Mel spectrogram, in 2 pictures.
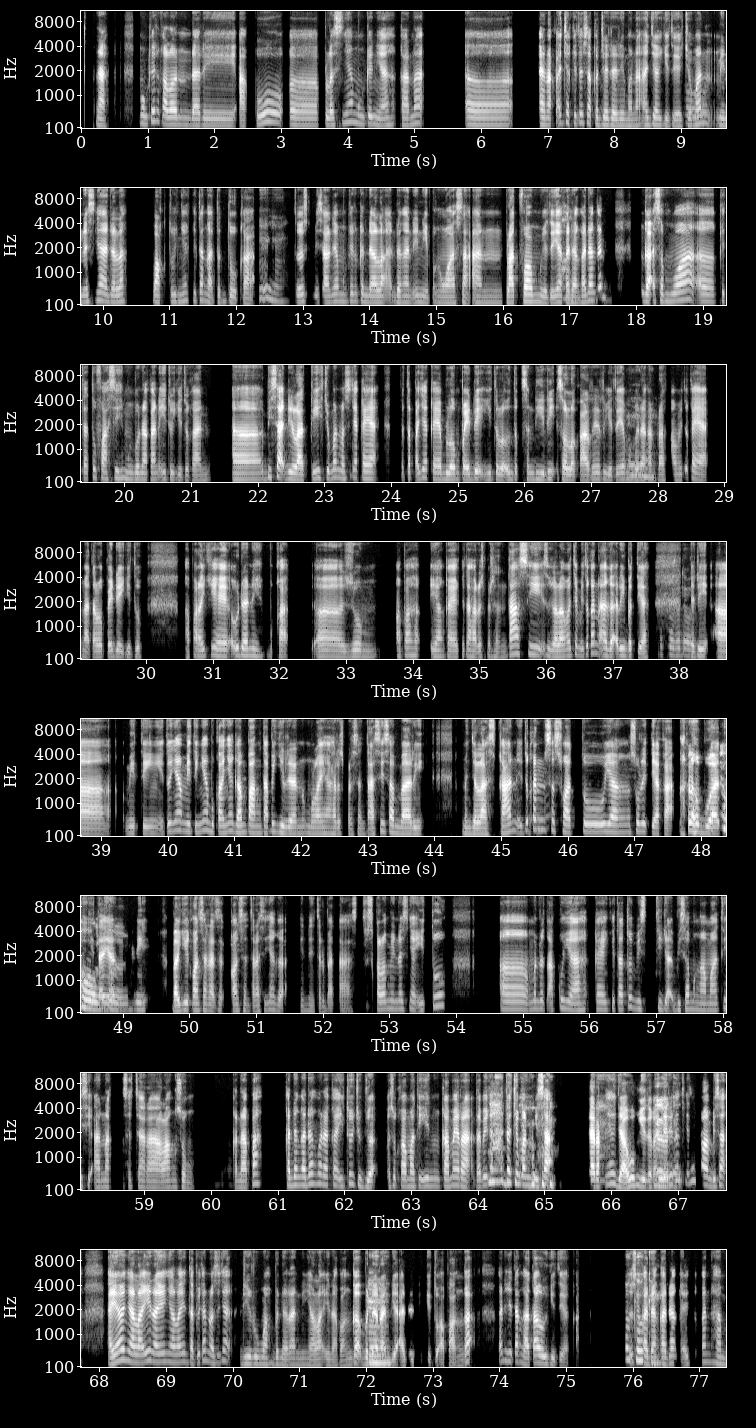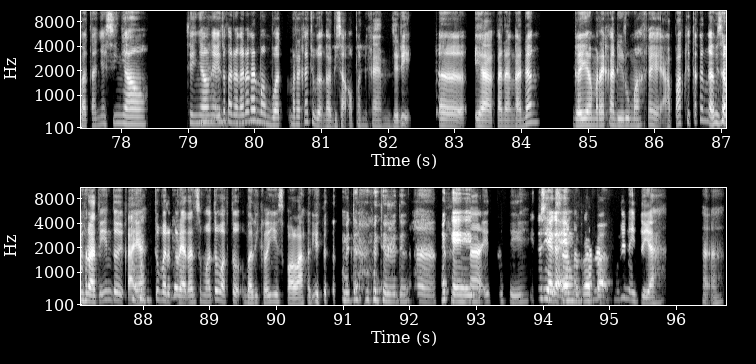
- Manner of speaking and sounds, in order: tapping; in English: "meeting"; in English: "meeting-nya"; laughing while speaking: "Kalau"; laugh; bird; in English: "open cam"; laugh; laughing while speaking: "bisa merhatiin"; laughing while speaking: "Betul betul betul"; laughing while speaking: "gitu"; laugh
- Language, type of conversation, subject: Indonesian, podcast, Bagaimana pengalamanmu belajar daring dibandingkan dengan belajar tatap muka?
